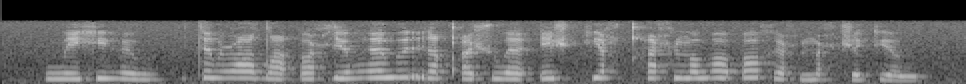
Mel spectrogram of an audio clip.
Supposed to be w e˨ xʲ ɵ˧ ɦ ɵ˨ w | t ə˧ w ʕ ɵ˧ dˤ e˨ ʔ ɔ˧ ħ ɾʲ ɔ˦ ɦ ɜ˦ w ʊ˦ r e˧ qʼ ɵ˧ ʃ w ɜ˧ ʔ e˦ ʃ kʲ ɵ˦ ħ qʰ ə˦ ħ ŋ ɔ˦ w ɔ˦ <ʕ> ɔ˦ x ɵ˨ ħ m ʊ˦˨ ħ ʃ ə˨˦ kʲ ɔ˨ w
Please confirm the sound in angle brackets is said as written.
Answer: no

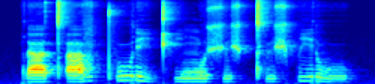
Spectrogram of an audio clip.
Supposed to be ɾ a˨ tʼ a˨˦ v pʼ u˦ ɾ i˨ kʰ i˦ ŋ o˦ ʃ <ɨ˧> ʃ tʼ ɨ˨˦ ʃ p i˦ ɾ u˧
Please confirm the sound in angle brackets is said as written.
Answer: yes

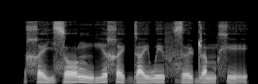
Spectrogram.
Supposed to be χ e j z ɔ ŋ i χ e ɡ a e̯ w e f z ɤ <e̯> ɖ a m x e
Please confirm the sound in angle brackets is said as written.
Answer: yes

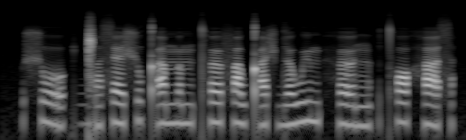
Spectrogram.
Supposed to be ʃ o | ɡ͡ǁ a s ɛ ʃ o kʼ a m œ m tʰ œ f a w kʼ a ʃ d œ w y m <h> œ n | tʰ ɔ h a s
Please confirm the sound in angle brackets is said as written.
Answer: yes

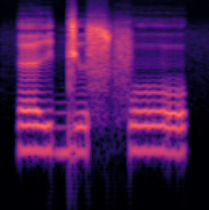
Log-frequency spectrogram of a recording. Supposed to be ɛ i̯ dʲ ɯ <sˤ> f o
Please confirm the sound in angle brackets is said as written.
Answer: no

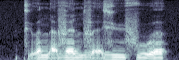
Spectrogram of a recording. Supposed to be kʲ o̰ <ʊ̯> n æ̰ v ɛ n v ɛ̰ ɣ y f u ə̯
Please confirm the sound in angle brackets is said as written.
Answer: no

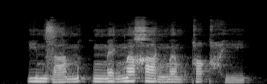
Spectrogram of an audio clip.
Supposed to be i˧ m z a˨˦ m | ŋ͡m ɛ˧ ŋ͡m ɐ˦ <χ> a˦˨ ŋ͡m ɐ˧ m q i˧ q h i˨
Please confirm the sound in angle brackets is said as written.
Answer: yes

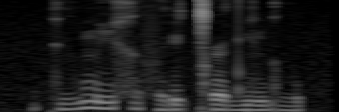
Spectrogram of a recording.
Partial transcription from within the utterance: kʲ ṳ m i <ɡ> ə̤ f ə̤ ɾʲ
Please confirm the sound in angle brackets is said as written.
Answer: no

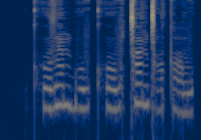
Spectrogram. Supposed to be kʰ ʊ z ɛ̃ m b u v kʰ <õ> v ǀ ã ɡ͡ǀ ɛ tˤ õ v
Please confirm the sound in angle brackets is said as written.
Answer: no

